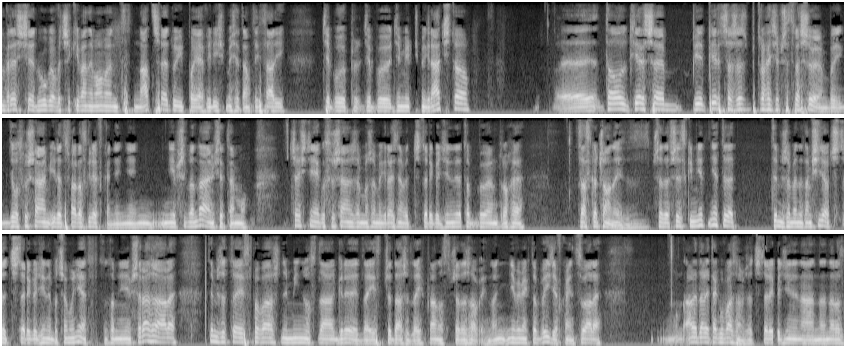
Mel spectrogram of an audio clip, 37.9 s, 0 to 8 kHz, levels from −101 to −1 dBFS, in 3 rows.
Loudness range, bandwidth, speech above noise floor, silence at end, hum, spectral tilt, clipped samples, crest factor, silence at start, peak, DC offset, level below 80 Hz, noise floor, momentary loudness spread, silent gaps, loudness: 2 LU; 8 kHz; 32 dB; 0 s; none; -5.5 dB/octave; under 0.1%; 18 dB; 0 s; -2 dBFS; under 0.1%; -36 dBFS; -51 dBFS; 5 LU; none; -19 LUFS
